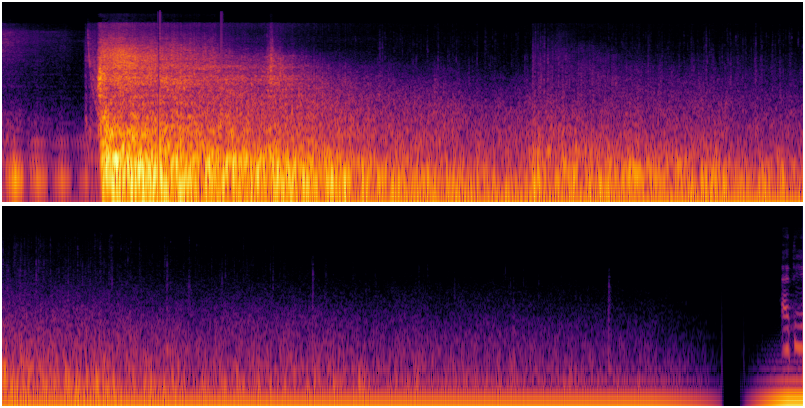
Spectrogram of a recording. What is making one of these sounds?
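A huge explosion booms and rumbles, slowly fading away.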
